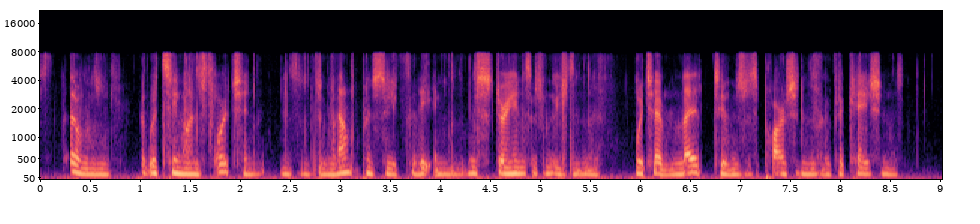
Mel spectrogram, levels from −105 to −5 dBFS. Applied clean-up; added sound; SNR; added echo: neural diffusion model UNIVERSE++.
